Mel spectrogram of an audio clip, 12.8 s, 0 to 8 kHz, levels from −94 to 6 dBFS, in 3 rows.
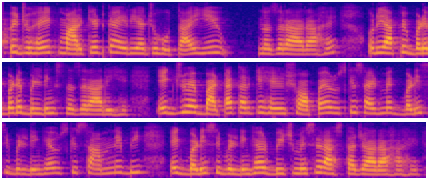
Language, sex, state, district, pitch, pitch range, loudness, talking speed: Hindi, female, Goa, North and South Goa, 270 Hz, 240-290 Hz, -19 LUFS, 245 wpm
